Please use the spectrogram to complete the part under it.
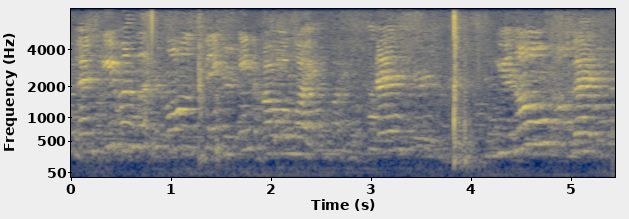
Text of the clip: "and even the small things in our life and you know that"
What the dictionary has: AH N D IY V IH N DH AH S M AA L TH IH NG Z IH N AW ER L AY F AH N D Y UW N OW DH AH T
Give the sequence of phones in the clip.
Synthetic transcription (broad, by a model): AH N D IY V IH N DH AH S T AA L S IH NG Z IH N AW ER L AY F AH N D Y UW N OW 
